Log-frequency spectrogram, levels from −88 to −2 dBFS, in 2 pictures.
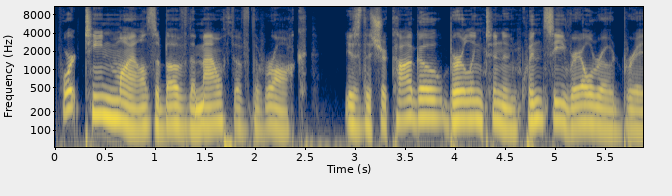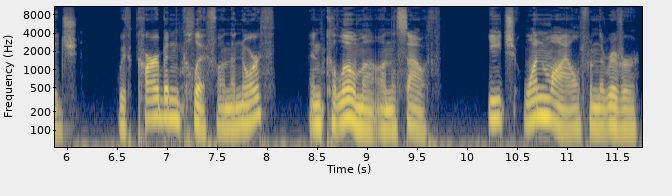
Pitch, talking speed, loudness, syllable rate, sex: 130 Hz, 170 wpm, -18 LUFS, 4.8 syllables/s, male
